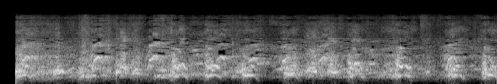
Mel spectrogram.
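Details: Tibetan Mastiff barking in a rapid, uneven string of harsh, booming barks, about two or three per second, with little pause between them.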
